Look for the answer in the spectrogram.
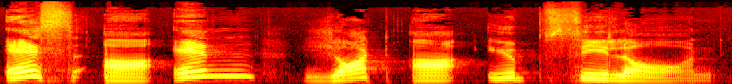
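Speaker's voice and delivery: letter by letter, slow and even; spelling aloud slowly. Shown as a demonstration. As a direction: spell each letter out for the learner. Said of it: "spell करके".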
